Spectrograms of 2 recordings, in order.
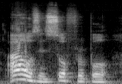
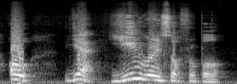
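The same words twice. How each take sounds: First: Said in the usual way. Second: "you" punched in a retort; stress on YOU. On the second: Real, not acted. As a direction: throw it back, leaning hard on "you". Throws the admission back at writer.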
